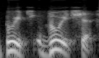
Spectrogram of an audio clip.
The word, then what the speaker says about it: Vujicic: How do you pronounce his last name? – Vujicic. Yes.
